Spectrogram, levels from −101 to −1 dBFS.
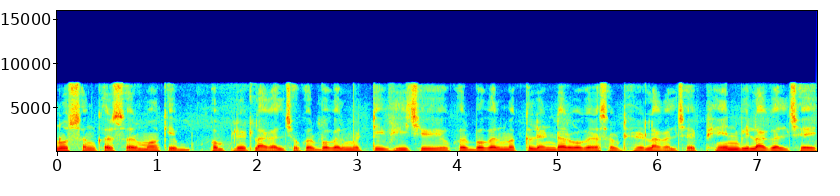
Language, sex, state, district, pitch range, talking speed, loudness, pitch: Maithili, male, Bihar, Purnia, 120-125 Hz, 195 wpm, -16 LUFS, 120 Hz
